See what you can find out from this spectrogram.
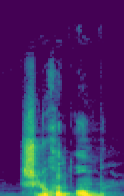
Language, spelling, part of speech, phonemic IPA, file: Dutch, sloegen om, verb, /ˈsluɣə(n) ˈɔm/, Nl-sloegen om.ogg
- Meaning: inflection of omslaan: 1. plural past indicative 2. plural past subjunctive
